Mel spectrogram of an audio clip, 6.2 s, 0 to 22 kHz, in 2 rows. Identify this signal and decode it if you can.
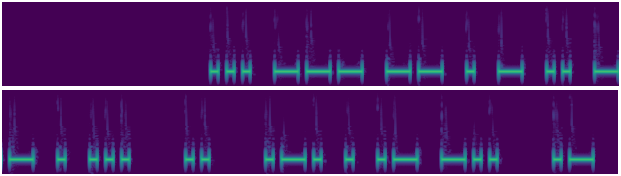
Morse code, heard as a keyed tone, about 31 wpm, 700 Hz. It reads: SOMETIMES I READ A
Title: Sentences from Top 1000 Words - Review Part 3 - 30wpm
